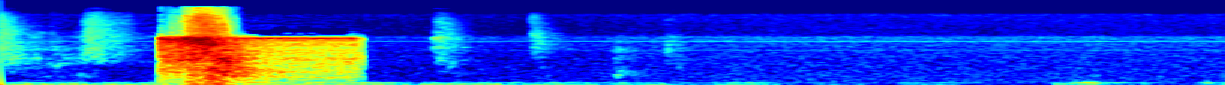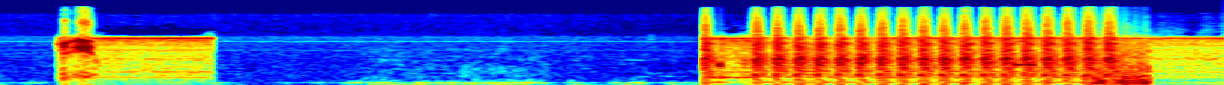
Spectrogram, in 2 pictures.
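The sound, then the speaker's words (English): Bursts of rapid automatic combat gunfire as Taliban fighters are shot at, first a short rattle, then another, then a long sustained volley, with muffled radio chatter and voices talking in the gaps between. “Go ahead and enjoy some Taliban fighters getting schwacked while I take care of that.”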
